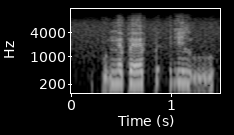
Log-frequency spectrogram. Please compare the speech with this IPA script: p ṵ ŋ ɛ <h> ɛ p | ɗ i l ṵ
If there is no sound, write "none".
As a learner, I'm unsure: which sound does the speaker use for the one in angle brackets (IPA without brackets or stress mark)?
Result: p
